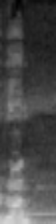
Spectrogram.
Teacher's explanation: रॉ के ऊपर 2 ज़बर यानी कि तनवीन है, 2 ज़बर की तनवीन को मुँह खोल के अदा करके पढ़ेंगे और रॉ के ऊपर 2 ज़बर की तनवीन है, लिहाजा 2 ज़बर की तनवीन को मोटा अदा करके पढ़ेंगे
